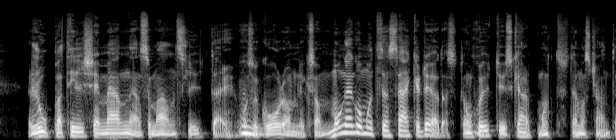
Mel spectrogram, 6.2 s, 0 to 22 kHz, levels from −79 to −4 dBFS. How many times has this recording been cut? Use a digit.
0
